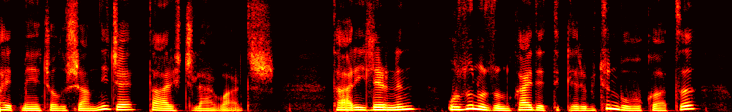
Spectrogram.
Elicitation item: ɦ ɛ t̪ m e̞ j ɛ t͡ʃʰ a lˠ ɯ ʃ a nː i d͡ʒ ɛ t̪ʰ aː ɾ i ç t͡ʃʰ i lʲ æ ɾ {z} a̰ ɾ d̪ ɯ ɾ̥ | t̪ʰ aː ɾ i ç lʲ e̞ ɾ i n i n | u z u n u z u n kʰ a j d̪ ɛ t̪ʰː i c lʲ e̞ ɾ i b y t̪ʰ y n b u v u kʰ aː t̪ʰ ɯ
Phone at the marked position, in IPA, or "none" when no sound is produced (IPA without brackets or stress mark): v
